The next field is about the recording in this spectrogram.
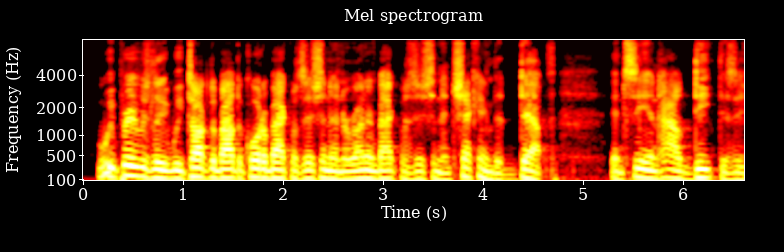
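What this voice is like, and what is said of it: Hoarse, partly lost voice. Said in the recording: “I hope my voice isn't sounding too bad because it's gone a little bit ... did a little bit of yelling and screaming”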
